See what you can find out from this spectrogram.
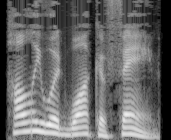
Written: Hollywood Walk of Fame

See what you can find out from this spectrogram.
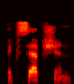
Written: exception

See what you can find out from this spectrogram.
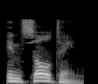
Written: insulting

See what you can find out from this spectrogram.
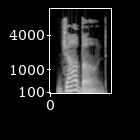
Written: jawboned

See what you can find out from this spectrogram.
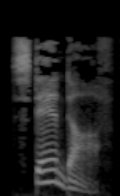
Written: standoff

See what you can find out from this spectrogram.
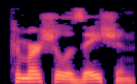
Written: commercialization

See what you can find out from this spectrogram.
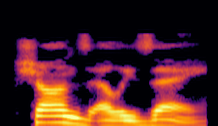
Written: Champs-Elysees

